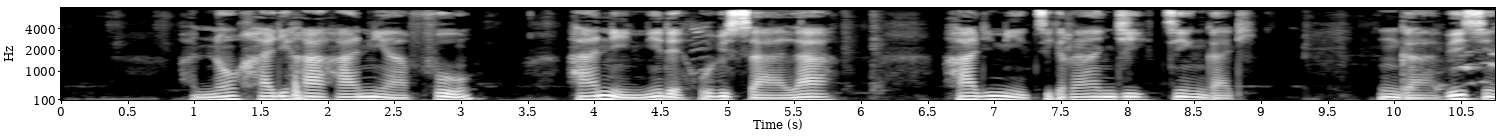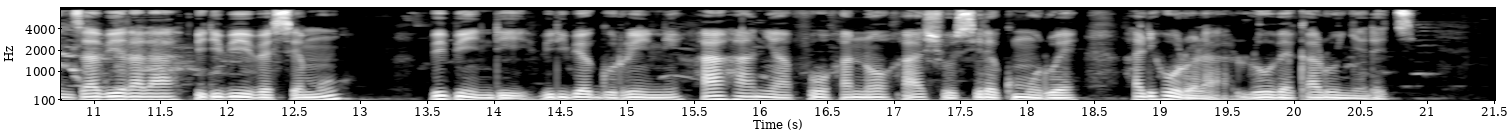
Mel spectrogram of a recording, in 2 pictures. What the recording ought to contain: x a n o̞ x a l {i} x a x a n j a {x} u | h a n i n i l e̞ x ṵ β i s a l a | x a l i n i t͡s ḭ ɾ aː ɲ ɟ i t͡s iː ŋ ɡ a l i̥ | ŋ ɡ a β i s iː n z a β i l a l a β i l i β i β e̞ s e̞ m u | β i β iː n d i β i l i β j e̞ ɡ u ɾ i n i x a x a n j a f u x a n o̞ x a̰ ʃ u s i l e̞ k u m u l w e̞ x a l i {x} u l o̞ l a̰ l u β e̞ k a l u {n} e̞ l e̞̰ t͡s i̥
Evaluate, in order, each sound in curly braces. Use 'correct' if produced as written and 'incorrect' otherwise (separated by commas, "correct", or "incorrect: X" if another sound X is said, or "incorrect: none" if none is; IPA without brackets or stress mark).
correct, incorrect: f, correct, incorrect: ɲ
